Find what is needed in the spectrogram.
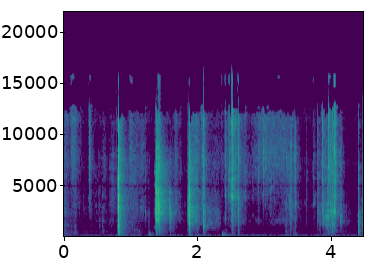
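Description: Small clear plastic storage case handled while sleeved photocards are slipped into it: a handful of sharp plastic clicks and taps at irregular spacing.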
